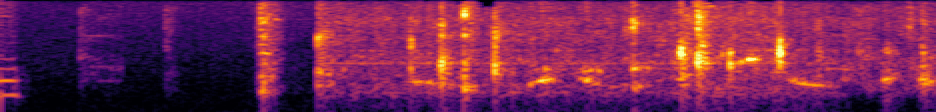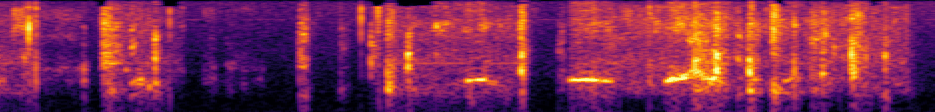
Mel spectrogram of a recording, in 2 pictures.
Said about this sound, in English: I hear the baby. I know. Yeah. She's playing with the stuff on front of the refrigerator.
